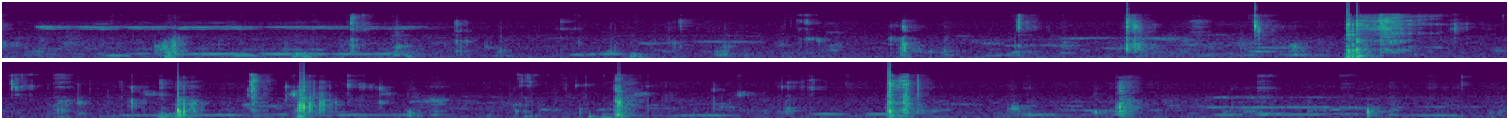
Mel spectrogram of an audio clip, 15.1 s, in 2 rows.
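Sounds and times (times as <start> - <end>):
low hums: 0.0 - 15.0
person chewing and smacking: 0.6 - 12.2
sharp mouth clicks: 0.8 - 12.2.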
